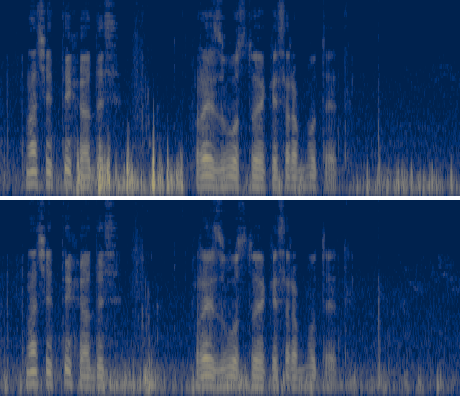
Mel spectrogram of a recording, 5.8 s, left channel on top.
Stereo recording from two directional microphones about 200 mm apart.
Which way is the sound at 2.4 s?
10° left (ahead or behind).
